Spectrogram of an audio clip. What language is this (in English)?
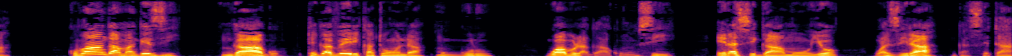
Ganda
